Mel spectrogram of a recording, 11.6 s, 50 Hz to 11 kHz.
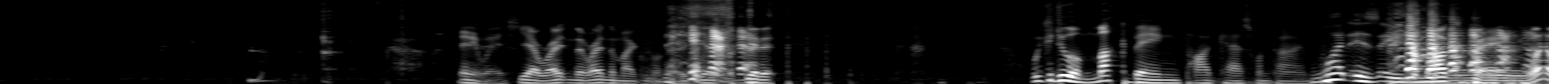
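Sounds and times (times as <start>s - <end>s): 
person gulping water near the microphone: 1.8s - 3.1s, 5.0s - 6.5s
speech: 3.5s - 6.0s, 7.8s - 11.6s
laughter: 4.9s - 6.4s, 10.4s - 11.6s.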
